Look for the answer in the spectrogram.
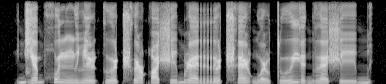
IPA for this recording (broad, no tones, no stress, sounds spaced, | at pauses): d͡ʑ ɛ b χʷ e n ŋ ɯ ʎ ĩ ɭ k ɯ ʈ͡ʂʰ ɯ ɭ qʷ e ʃ i b ɭ ɛ r ɯ ʈ͡ʂʰ ɛ ɭ ɡʷ ʌ ɭ tʷ ɯ j e ɡ ð ɛ ʃ i b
